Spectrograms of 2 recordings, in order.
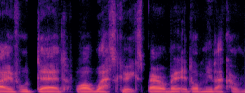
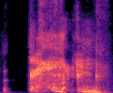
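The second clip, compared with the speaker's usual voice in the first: loud sudden cough; a harsh cough breaking in; real cough; 10 semitones higher, 13 dB louder than usual. Real, not acted. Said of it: "That was me coughing, not Wesker".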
